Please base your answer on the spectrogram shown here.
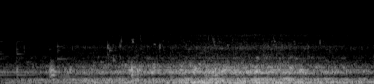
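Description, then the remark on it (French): A large metal coring tube sinking into the depths of Crawford Lake, west of Toronto, heard underwater as a steady low rumble and muffled gurgling, with faint creaks and brief clicks rising above it, fairly loud throughout. “C'est le son d'un grand tube métallique qui s'enfonce dans les profondeurs du lac Crawford à l'ouest de Toronto”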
